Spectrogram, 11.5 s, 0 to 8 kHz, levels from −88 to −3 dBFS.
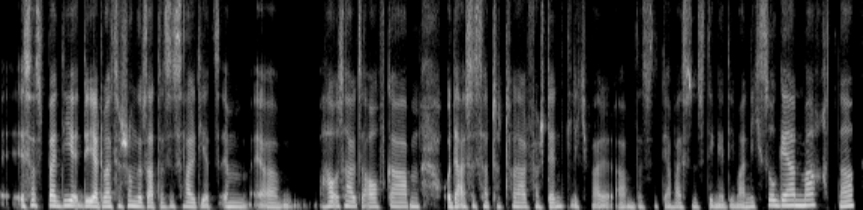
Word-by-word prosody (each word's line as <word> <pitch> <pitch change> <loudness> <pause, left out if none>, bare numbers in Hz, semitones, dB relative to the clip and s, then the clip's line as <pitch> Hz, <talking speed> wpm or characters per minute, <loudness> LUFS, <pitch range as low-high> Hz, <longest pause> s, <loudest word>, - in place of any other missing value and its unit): ist 205 -1 +2
das 210 -4 0
bei 195 -1 +5
dir 190 +1 +4
dir? 175 -1 +7
Du 170 - +2
hast 170 -1 +2
ja - - -1
schon 185 0 +5
gesagt, 155 -3 +2
das 155 +1 -3
ist 165 +1 0
halt 155 -3 +1
jetzt - - -3
im, 155 -2 -2
ähm, 160 -6 -3 0.4
Haushaltsaufgaben 165 -2 0 0.3
und 145 - 0
da - - +4
ist 155 - -1
es 170 +1 -4
halt 160 -3 -3
total 160 +2 -4
halt 155 -2 -1
verständlich, 150 - -4
weil, - - -3
ähm, 70 - -4
das 150 -4 -10
sind 160 -4 -16
ja - - -3
meistens 145 0 -4
Dinge, 75 -1 -3
die 75 +2 -6
man 75 - -1
nicht 165 +1 -4
so 200 -1 +1
gern 200 +1 +5
macht, 210 +2 +1
ne? 180 +3 +3
165 Hz, 205 wpm, -25 LUFS, 150-180 Hz, 0.4 s, dir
